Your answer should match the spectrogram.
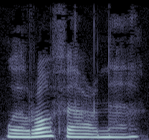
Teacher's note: ورونی کہنا و اور پھر رفعنا، تو را پر تھوڑا سا زور دیں گے تاکہ ورڈ الگ ہو سکے. و رفعنا، عین پر سکون تو یہاں پر جھٹکا نہ آئے، قلقلہ نہیں ہوگا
